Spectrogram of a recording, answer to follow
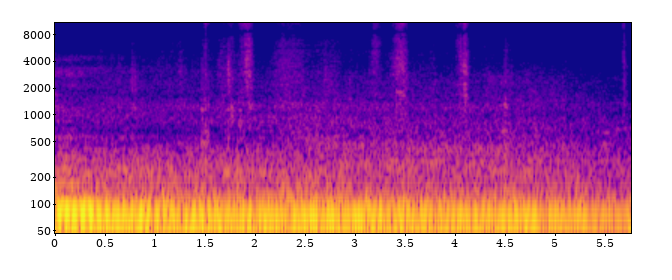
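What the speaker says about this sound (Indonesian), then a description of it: "akhirnya bus tiba di pemberhentian yang kedua untuk servis makan yang kedua kalinya" An intercity bus on a Bali to Jakarta route pulls into a roadside rest stop with a steady low engine rumble and a hiss of road noise, heard close from inside and staying constant throughout, with no voices.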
